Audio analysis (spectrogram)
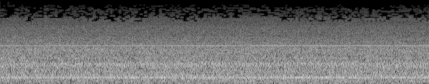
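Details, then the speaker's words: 1974 Chevy Nova with new Chevy 350 engine, electric radiator fan tested via relay with ignition on before first start: steady even whoosh and constant hum, no rattle or scrape, moving good air; fan running normally. "there we go that's moving a pretty good bit of air i'm pretty impressed with that so"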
